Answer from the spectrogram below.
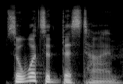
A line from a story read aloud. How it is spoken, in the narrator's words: I asked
